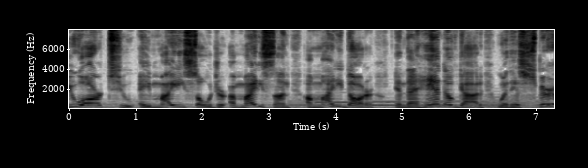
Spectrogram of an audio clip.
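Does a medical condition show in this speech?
No.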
